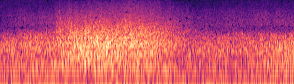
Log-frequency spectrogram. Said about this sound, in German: Du beobachtest die kleinen Wellen, die das Wasser bis zu deinen Fußzehen spülen. Du spürst nun das erfrischende Wasser an deinen Füßen.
